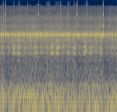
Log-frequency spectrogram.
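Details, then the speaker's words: Engine at idle, belt already ruled out with water test: steady high-pitched whine that doesn't change, confirmed with a hose stethoscope as a worn alternator bearing. "namay yan alternator yan alternator bearing to o may sinasabitan doun sa may diode Ayan narinig mo sir"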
